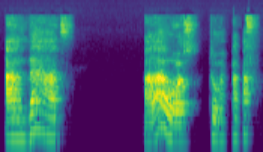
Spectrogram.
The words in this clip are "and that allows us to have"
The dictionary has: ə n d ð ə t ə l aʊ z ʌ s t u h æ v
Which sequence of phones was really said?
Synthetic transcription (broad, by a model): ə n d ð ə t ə l aʊ ʌ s t u h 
